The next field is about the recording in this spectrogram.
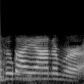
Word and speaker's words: ionomer: And why is this glass ionomer, however you say it? I can't even say it. So I'll let you. – Glass ionomer. I'm going to spell it one more time. I-O-N-O-M-E-R.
